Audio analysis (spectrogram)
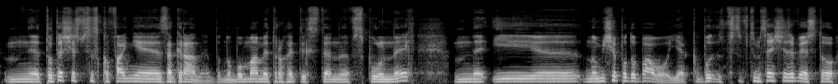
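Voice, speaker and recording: A man's voice: mid-range voice, normal speed, darkish tone. Man chatting in a hesitant, wordy way. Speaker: podcast co-host. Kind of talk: casual review discussion.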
